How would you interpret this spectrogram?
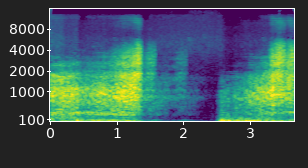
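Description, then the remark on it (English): A dense, airy transition whoosh, used to get in and out of other sounds, rushes in loud, thins out and nearly drops away for a second, then surges back with a heavy low-end thump and sustained roar. “Now, these are I called opium whooshes, which are just used for transitions to get in and out of other sounds.”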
